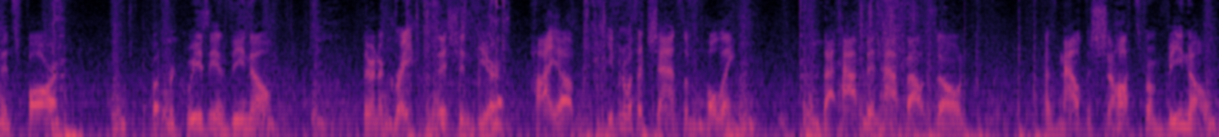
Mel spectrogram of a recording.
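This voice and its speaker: A man giving live esports play-by-play commentary in short, punchy, suspense-building phrases. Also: medium pitch. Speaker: esports caster. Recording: game gunfire and vehicle noise behind. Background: video game gunfire and ambience.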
